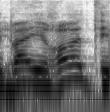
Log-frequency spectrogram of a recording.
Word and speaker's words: Bayreuth: ils ont dit Bayreuth alors que c'est Beyrouth. Non, c'est Bayreuth et Bayreuth, quand on le prononce comme ça, c'est où Jean-Marc ? – C'est en Allemagne.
